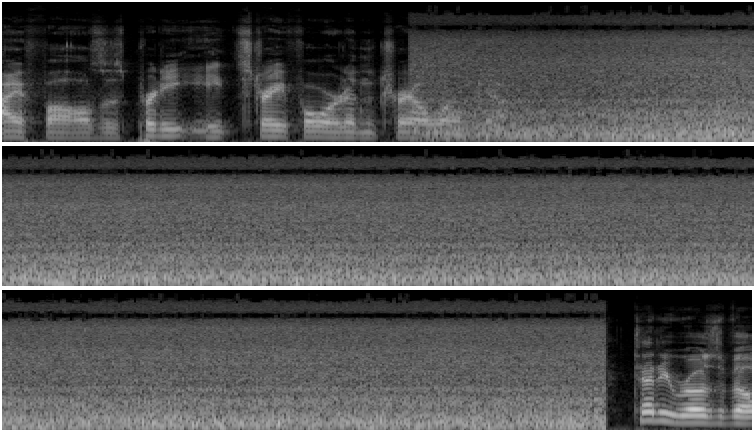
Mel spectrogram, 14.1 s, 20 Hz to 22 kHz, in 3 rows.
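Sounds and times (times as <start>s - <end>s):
waterfall rushing: 2.6s - 13.2s.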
